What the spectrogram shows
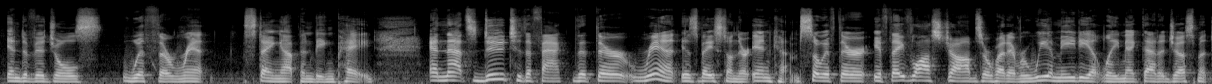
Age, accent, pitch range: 50-69, American, 135-175 Hz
